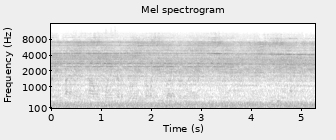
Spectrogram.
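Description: Airbus A310 jet engines in the flight game Airline Commander, a steady, loud airliner roar held evenly throughout, with no voices over it.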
